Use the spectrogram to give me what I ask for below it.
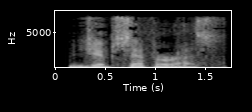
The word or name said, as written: gypsiferous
